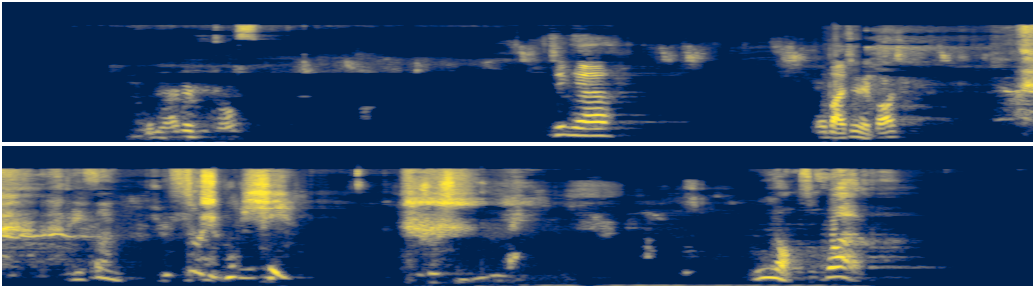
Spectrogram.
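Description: A young man speaks mockingly and with animation close by.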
